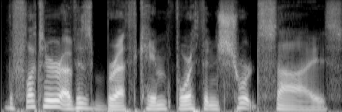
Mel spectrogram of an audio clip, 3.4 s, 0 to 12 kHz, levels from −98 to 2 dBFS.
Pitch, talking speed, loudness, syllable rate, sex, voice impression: 120 Hz, 175 wpm, -17 LUFS, 3.3 syllables/s, male, very masculine, very adult-like, old, very thick, slightly tensed, slightly weak, bright, soft, muffled, slightly halting, very cool, very intellectual, sincere, very calm, very mature, very friendly, very reassuring, very unique, very elegant, slightly wild, sweet, slightly lively, very kind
